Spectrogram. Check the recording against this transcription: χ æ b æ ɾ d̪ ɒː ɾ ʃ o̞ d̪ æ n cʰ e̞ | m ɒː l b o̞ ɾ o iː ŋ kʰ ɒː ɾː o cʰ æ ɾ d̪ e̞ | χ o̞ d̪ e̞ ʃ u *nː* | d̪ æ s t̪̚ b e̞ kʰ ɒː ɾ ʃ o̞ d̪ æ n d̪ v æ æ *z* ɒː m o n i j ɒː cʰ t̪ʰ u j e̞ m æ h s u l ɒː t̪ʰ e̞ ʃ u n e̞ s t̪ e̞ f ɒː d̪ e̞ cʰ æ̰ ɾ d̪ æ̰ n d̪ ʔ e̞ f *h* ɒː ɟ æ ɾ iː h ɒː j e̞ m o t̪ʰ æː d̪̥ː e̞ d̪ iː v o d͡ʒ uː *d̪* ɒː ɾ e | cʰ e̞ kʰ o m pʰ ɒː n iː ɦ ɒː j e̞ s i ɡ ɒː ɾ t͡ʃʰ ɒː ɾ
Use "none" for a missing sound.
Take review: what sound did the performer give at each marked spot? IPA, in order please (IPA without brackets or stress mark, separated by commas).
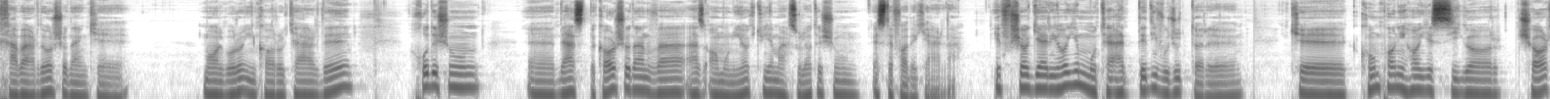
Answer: n, z, ʃ, d̪ː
